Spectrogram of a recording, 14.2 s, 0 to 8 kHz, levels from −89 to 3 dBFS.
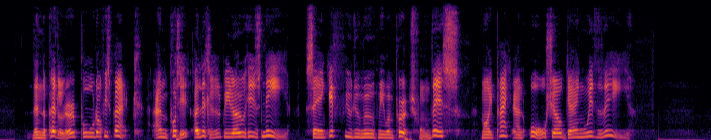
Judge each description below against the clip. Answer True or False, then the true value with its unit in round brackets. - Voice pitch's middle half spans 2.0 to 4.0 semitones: False (5.5 semitones)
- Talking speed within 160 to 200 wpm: False (145 wpm)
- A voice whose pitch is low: False (210 Hz)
